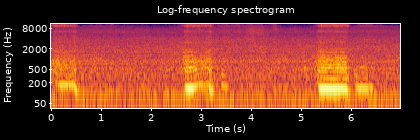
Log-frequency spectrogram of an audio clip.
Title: Snoring frenchie lol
